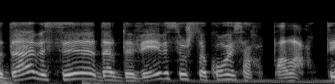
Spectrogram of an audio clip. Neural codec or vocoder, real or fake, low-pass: none; real; 7.2 kHz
